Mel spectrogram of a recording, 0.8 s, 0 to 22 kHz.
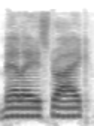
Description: project_files/HedgewarsMobile/Audio/Sounds/voices/Robot/Firepunch2.ogg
